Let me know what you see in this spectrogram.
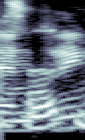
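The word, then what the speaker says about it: mesenteric: जी सर, ये सब आप एक तो बार है बोले मिसेंट्रिक दवाई।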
